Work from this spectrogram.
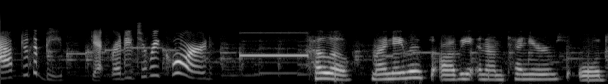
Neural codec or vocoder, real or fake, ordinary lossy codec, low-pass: autoencoder, 48 kHz, 128 numbers a frame, DAC-VAE, trained on Japanese speech; fake; Opus, 32 kbps; 7.2 kHz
